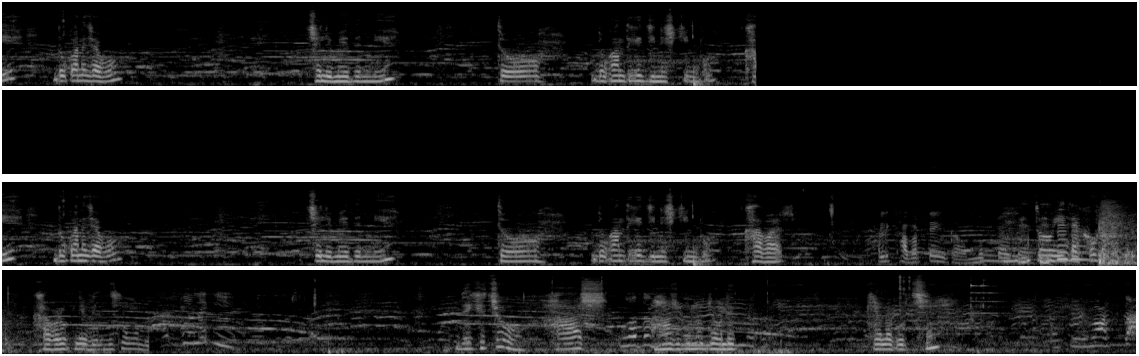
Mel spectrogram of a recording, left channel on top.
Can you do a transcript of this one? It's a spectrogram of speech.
দোকানে যাব ছেলে মেয়েদের নিয়ে। তো দোকান থেকে জিনিস কিনবো, খাবার, খালি খাবারটাই ওঠাও, মুখটা তো এই দেখো খাবারও কিনে দিচ্ছি। দেখেছো হাঁসগুলো জলে খেলা করছে।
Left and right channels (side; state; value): left; drops out; at 7.6 s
